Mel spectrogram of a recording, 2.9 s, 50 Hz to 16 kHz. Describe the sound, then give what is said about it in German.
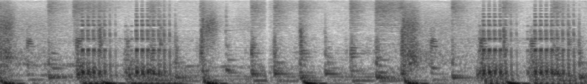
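A vintage 1979 Casio electronic keyboard plays its 'Frog' preset, a croaky, burp-like synthetic tone repeated in a rapid rhythmic pattern of short low notes with bright buzzy overtones, loud. “Und ich präsentiere jetzt exklusiv diesen Original-Sound. Der heißt hier Frog, also Frosch.”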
